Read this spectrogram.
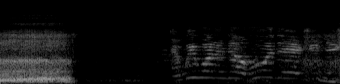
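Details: Sleeping adult recorded snoring by their partner: one loud, rough snore, then a pause, with television speech in the background.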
